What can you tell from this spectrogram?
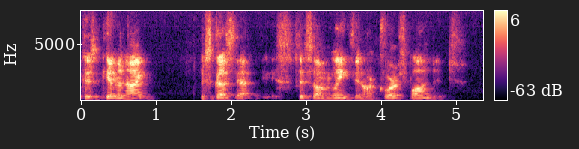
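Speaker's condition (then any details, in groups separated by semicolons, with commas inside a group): Parkinson's disease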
